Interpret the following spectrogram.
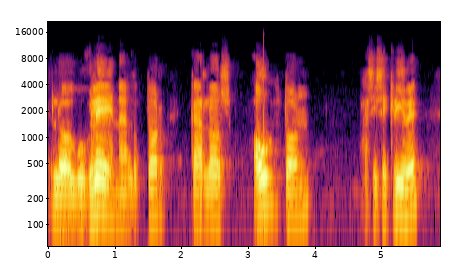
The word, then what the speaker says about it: Oulton: googleen al doctor Carlos Oulton, así se escribe. Se escribe, pero se pronuncia sin la O.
